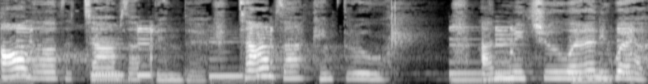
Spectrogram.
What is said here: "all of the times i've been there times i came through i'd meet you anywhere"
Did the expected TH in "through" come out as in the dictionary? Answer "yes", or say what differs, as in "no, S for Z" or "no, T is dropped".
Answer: yes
